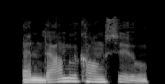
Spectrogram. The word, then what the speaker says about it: Ndamukong Suh: Ndamukong Suh. – There we go. You please. Yeah, I couldn't even do it. I was going to have to do it again. Ndamukong Suh.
